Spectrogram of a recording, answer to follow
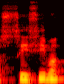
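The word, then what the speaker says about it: tsetse: T silent होता है। टीएसी टीएसी फ्लाई होता है। ट्रिप्टोसोमा गैंबुसिया। इसका याद रखने का आसान तरीका है कि सीसी में टी साइलेंट रहता है।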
